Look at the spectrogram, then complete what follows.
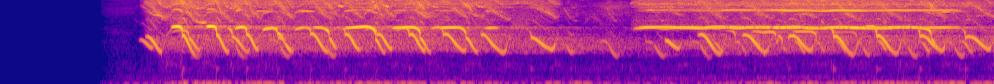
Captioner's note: birds chirping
